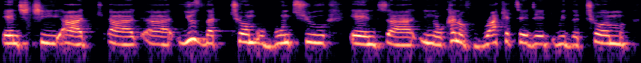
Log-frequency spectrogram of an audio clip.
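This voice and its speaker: A woman whose first language is Shona, giving an online talk over a video call, with frequent fillers and gentle hesitations. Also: on the high side, steady tone, unhurried. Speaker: guest speaker.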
